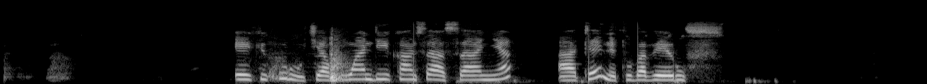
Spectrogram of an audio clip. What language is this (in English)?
Ganda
